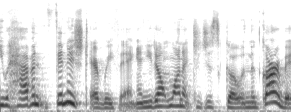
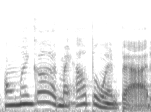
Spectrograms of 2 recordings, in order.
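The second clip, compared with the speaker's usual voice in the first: higher-pitched mild dismay; 6 semitones higher, 3 dB quieter than usual. Acted. Speaker finds an apple gone bad in their bag, mildly dismayed. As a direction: react with a touch of alarm.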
